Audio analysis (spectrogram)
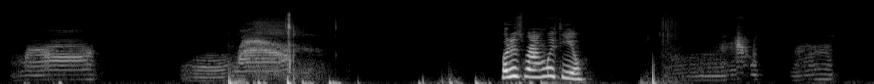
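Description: A pet cat meows several times at home in the early morning, wanting to be fed; the drawn-out, tonal cries come close and fairly loud, alternating with someone speaking to it.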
